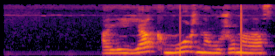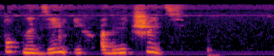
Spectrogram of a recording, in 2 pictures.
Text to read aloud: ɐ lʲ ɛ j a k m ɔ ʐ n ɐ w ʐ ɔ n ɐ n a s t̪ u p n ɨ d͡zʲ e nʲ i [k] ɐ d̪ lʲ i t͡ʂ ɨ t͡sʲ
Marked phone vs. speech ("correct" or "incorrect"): incorrect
